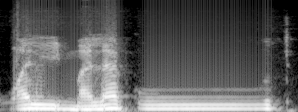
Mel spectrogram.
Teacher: کاف کو واو کے ساتھ ملاتے ہوئے ایک الف کے برابر کھینچیں گے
